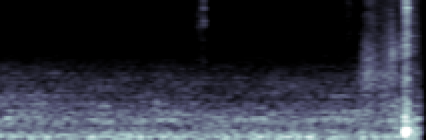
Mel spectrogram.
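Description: A soft menu click sounds once.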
